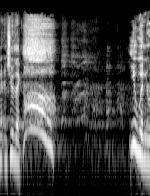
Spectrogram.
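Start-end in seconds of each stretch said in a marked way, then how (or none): 0.5-1.2 high, drawn-out shocked gasp; mock offended gasp. Mom called Karen by her child, gasping offended. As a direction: gasp as if deeply insulted.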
